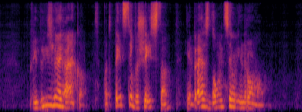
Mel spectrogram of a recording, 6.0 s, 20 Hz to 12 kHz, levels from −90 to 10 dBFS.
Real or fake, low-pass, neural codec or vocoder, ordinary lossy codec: fake; 10.8 kHz; codec, 24 kHz, 1.5 kbps, HILCodec; none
